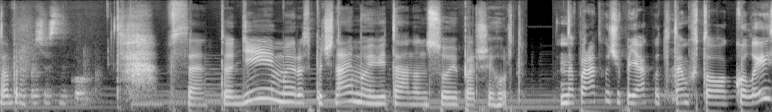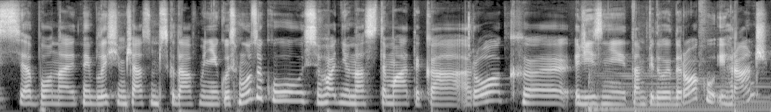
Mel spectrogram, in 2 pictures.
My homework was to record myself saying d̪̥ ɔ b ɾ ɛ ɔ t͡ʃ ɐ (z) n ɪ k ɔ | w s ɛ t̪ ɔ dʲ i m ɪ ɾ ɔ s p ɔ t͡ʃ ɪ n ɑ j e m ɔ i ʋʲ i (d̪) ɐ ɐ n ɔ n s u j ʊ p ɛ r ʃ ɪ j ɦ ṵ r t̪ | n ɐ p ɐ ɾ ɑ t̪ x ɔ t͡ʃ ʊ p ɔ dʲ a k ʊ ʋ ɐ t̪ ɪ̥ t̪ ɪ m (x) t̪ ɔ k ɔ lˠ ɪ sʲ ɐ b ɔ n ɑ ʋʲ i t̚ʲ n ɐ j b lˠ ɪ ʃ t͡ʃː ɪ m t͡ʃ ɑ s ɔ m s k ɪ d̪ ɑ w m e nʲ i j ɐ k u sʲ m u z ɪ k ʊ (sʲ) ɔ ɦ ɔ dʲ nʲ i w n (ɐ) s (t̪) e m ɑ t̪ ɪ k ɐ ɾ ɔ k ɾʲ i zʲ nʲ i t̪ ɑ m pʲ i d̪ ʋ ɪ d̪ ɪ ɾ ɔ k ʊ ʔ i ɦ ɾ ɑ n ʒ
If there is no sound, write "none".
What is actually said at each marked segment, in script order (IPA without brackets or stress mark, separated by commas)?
s, t̪, x, sʲ, ɑ, t̪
